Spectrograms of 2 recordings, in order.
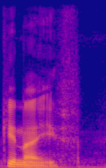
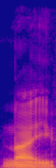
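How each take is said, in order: First: The word starts with a K sound before N. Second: The word starts with an N sound, no K. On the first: The speaker calls it wrong. "আমরা কিন্তু বলছি না কে নাইফ" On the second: The speaker calls it right. "শুধু আমরা নাইফটা উচ্চারণ করছি"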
